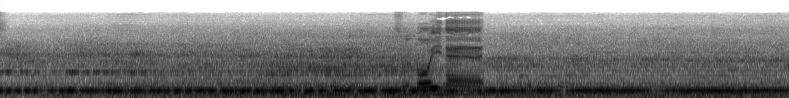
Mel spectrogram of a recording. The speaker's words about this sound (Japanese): 離陸です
